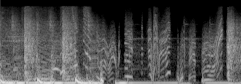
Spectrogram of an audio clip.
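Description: Hip-hop turntable scratching: quick back-and-forth pitch swoops over a heavy bass line. The sound cuts out for a moment about a second in and again at the very end.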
